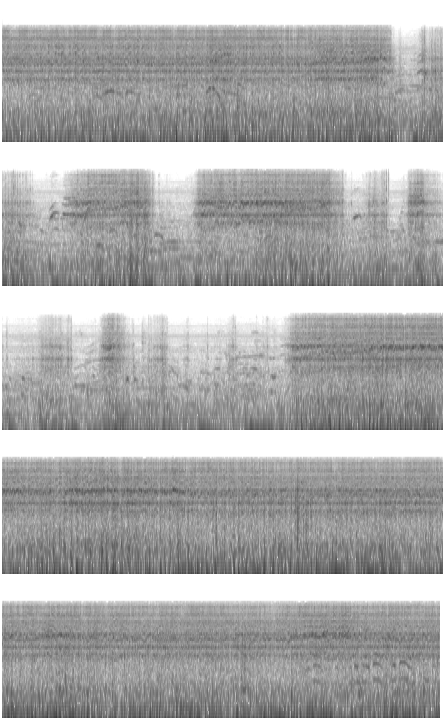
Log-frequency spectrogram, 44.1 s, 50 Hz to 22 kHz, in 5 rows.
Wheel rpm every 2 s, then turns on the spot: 200, 200, 200, 170, 30, 130, 100, 160, 40, 20, 10, 50, 190, 200, 220, 200, 200, 190, 200, 200, 200, 200.
8-10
